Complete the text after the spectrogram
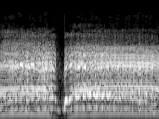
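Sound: goat and ram bleating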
